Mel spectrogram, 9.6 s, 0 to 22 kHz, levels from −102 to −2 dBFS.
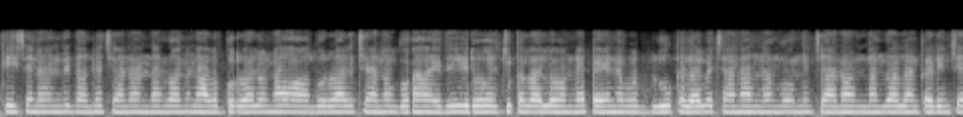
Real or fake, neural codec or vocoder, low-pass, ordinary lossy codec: fake; codec, 16 kHz, 2 kbps, FreqCodec, smaller model; 7.2 kHz; none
